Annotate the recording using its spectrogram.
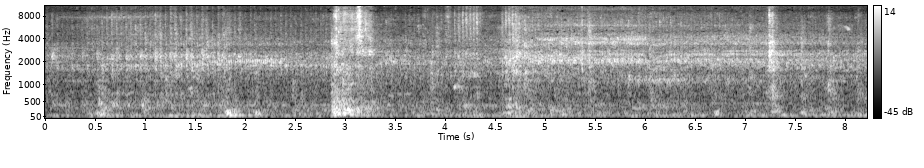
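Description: Tractor diesel engine running steadily while its hydraulic tipping trailer dumps soil. A loud thump comes about three seconds in, and a few lighter knocks follow.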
